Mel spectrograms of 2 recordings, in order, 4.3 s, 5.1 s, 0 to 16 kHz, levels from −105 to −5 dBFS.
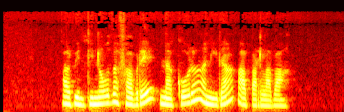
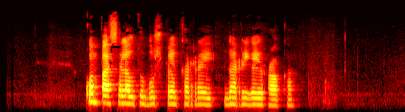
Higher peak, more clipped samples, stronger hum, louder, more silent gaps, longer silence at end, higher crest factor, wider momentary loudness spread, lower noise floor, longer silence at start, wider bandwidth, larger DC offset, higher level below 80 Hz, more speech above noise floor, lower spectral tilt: first, 0 dBFS vs -8 dBFS; neither; neither; first, -13 LUFS vs -29 LUFS; neither; second, 0.7 s vs 1.4 s; second, 14 dB vs 24 dB; second, 7 LU vs 15 LU; second, -62 dBFS vs -79 dBFS; second, 0.75 s vs 1.05 s; about the same, 11.5 kHz vs 11 kHz; neither; first, -52 dBFS vs -86 dBFS; about the same, 49 dB vs 50 dB; first, -8 dB/octave vs -4 dB/octave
